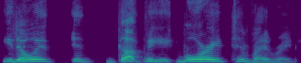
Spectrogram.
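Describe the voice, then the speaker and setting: A woman's voice: a little high, animated, slow, warm tone. A woman taking part in a table read, speaking in casual chat.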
